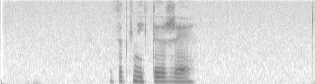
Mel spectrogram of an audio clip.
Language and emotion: Russian, neutral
